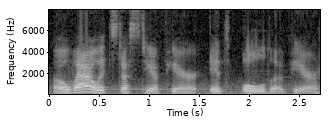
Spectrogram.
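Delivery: normal talking voice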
